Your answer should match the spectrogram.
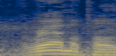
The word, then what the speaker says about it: Ramapo: Ramapo though is how you say it.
